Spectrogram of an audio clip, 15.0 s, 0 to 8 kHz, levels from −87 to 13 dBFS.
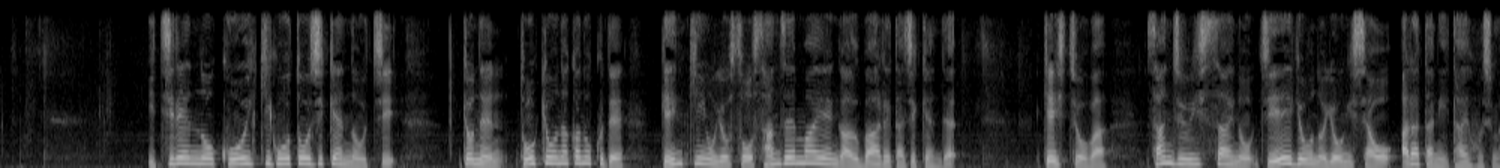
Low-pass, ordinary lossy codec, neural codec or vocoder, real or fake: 7.2 kHz; none; none; real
